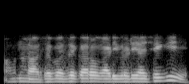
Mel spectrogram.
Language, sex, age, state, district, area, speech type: Bengali, male, 18-30, West Bengal, Paschim Medinipur, rural, conversation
